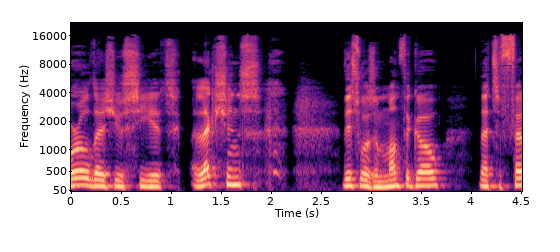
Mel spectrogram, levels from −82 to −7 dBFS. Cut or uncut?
cut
